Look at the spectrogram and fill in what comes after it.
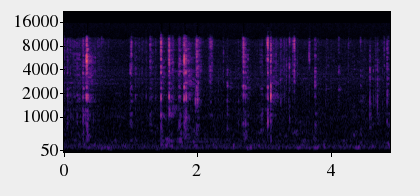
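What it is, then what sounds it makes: Bar of dry soap being scraped. A metal utility blade shaves and scrapes a solid, palm-sized bar of varnished, dry blue soap into curls and strips. Crisp, bright, dry scratches and sharp ticking cuts come in uneven bursts, each dying away almost instantly over a faint low rumble.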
